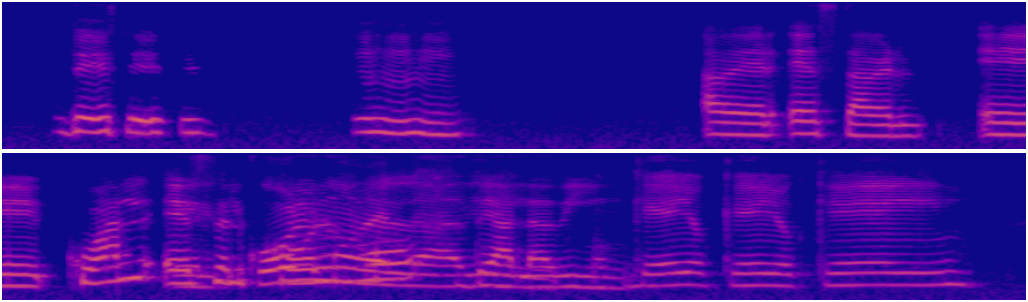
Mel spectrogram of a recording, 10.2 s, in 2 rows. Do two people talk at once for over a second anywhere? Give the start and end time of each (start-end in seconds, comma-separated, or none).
6.0-8.3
